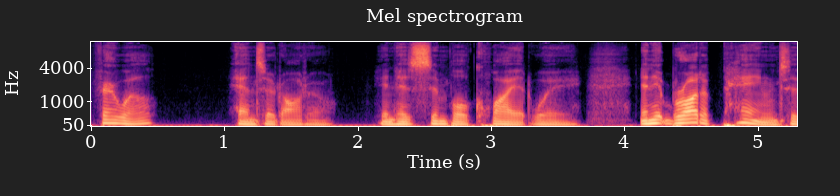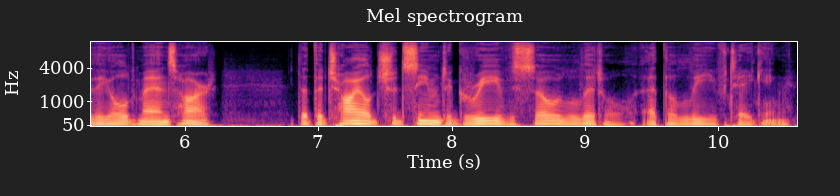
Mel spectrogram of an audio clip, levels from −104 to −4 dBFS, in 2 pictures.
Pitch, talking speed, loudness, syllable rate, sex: 100 Hz, 175 wpm, -20 LUFS, 4.7 syllables/s, male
